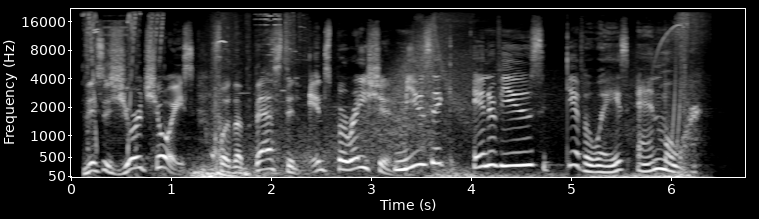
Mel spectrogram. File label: Generic Sweeper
